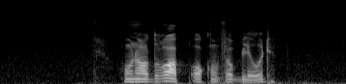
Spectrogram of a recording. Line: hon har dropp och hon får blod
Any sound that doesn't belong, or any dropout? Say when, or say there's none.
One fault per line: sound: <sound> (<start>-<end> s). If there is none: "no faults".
no faults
